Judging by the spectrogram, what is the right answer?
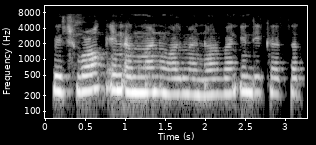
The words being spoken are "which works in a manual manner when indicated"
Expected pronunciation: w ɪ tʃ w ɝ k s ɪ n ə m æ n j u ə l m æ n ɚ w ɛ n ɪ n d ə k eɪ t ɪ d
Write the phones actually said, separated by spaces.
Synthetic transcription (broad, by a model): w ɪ tʃ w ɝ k ɪ n ə m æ n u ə l m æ n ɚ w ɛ n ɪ n d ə k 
